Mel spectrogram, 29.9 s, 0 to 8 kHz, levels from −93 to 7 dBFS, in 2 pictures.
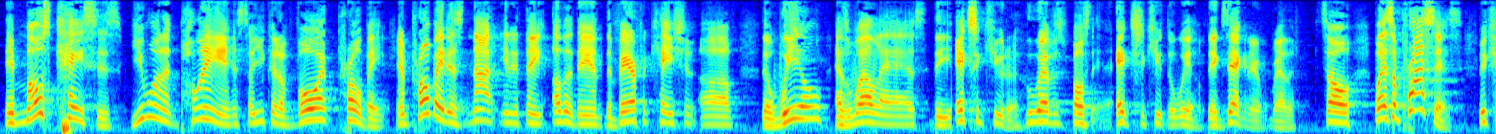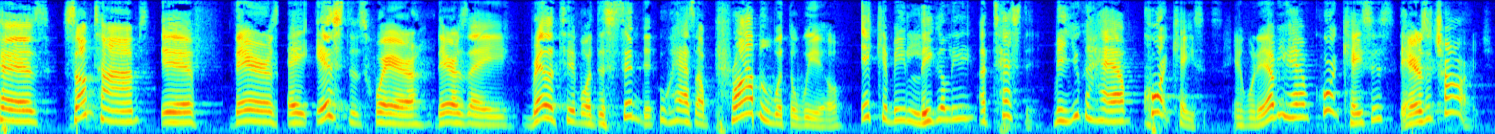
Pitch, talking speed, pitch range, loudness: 180 Hz, 165 wpm, 150-220 Hz, -18 LUFS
